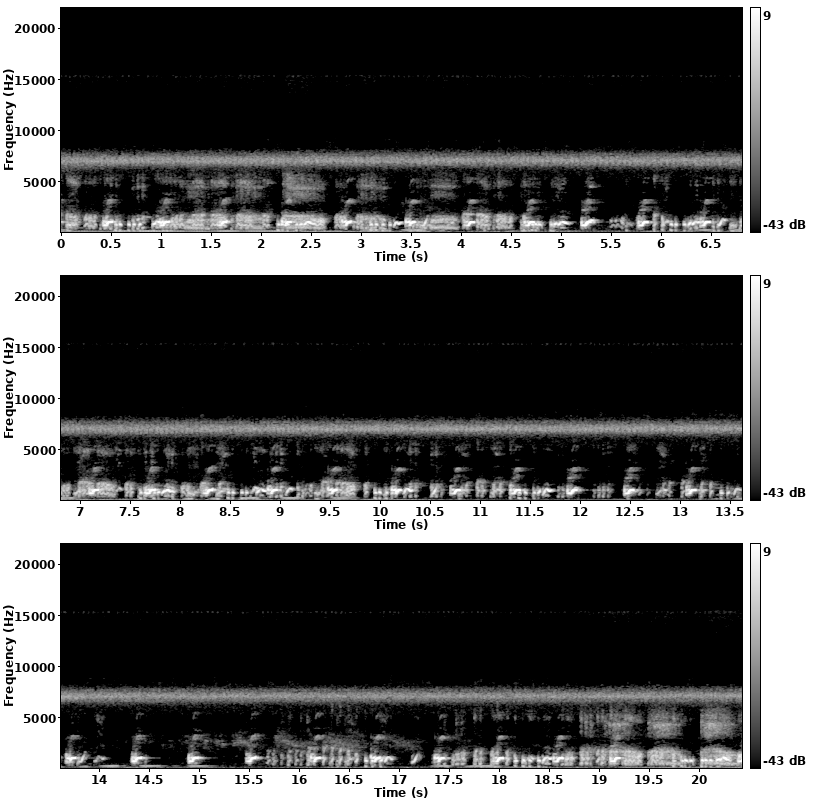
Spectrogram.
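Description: White-breasted waterhen calling: a monotonous call repeated about twice a second without a break. A steady high-pitched drone runs underneath.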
